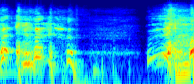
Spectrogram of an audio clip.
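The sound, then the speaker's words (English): A voice acts out a dramatic coughing fit of a character suffocating in a plume of smoke: a burst of harsh, rapid coughs, a brief strained pause, then another loud round of hacking, unaccompanied. “He coughs.”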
